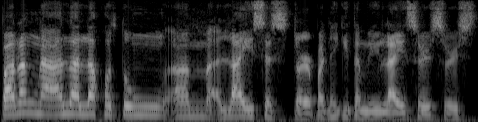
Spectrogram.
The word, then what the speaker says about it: Leicester: Oh, Pag yun yung pala mo siya, L-E-I-C-E-S-T-E-R, yung pala, li- so pag tingnan mo, ay Leicester.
